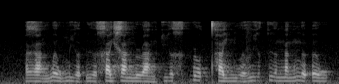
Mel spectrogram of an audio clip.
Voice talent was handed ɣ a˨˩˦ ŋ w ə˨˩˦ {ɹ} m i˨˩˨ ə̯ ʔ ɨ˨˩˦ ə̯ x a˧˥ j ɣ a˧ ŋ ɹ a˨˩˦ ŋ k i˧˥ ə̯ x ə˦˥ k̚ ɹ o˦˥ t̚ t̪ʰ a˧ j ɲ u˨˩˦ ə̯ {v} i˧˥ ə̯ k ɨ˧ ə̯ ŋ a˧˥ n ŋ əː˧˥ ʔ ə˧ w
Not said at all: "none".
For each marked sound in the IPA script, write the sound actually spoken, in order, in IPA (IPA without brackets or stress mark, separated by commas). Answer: w, v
